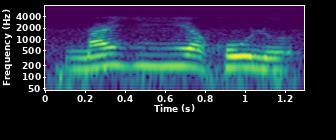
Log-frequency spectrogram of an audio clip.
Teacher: من یقول میں غنہ ہے، یعنی آواز ناک کو جاتی ہے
